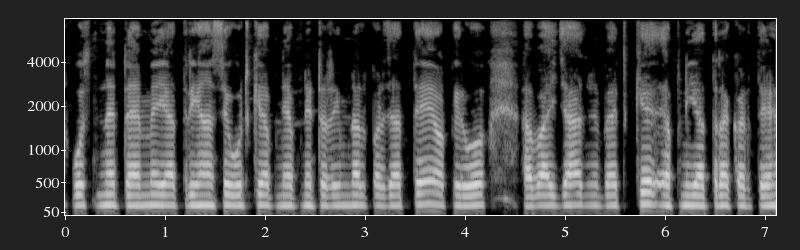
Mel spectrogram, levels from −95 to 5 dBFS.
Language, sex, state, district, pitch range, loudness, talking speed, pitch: Hindi, male, Bihar, Begusarai, 155-160 Hz, -18 LUFS, 210 wpm, 155 Hz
